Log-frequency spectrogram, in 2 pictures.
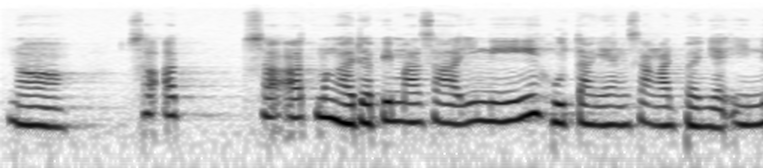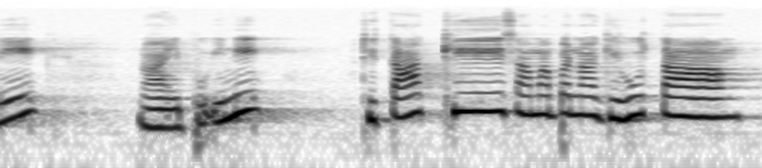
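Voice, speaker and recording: A woman teaching Sunday school, telling a Bible story to children in an animated way and asking them questions. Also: fairly high pitch, slow, in a large hall.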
